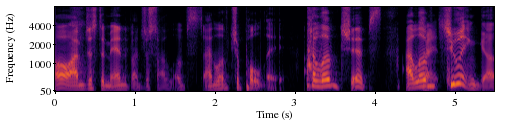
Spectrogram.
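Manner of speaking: humble, folksy aw-shucks regular-guy act, sing-song. Mocking a man in an ad who lists products he loves: imitating him acting folksy. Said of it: "he's out here being like".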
